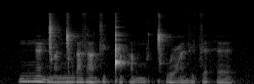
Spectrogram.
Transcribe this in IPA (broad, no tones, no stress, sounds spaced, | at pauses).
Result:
nː ɛ̃ ŋ͡ǀ ã ŋ͡ǀ u ɾ a z a d͡z i ǃ ã h a mː ɔ ǀʰ u ʕ ɛ̃ z i t͡s ɛ h ɛ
